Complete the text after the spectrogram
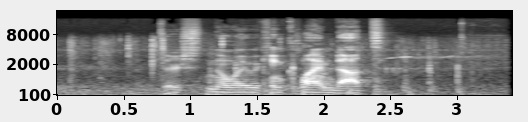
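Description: A young man speaks with animation into a microphone, close by.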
